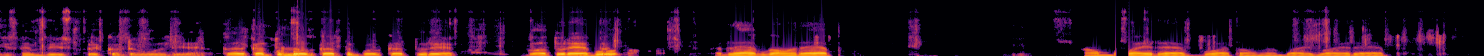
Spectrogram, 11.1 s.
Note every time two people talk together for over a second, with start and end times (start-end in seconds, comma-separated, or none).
none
